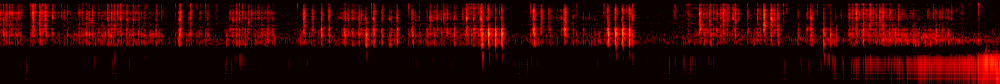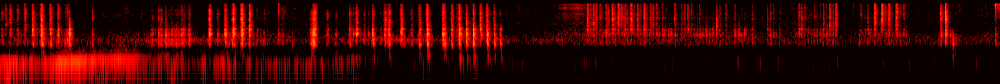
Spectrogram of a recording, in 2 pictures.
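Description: A wooden stylus scratches the coating at the upper right of a flat black-coated scratch art sheet resting on a table. It makes a steady run of dry, bright scratching strokes in quick irregular bursts. A low rising hum sits underneath in the middle of the clip.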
